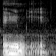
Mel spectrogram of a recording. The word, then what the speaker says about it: Ami: and it might be Ami or Amy. Just considering their last name is Hernandez, I would assume it's Ami, because that's how you would pronounce the A in Spanish.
